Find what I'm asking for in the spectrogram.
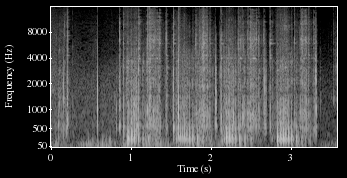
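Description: A chainsaw, not yet warmed up and run on choke, sputters through a starting attempt, with rough bursts of engine noise and clatter rising and dropping repeatedly at close range.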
